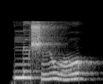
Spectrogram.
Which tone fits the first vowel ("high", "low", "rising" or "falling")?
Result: high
